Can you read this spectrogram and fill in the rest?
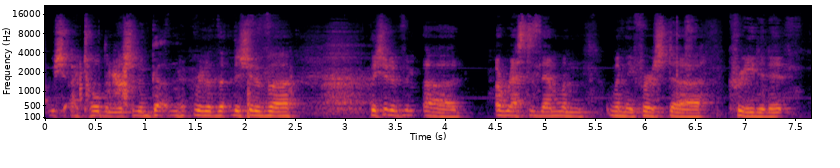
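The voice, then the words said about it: Pained voice, accent dropped. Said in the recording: “Where'd your accent go, by the way? ... This is my pain voice.”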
